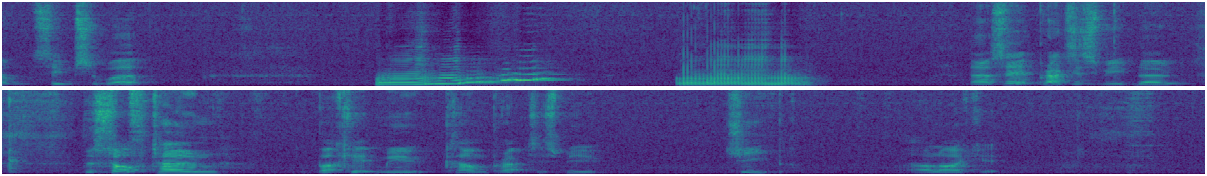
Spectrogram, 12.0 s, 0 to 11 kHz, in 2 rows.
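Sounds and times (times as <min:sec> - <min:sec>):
muted trombone notes: 0:01.9 - 0:04.2.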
